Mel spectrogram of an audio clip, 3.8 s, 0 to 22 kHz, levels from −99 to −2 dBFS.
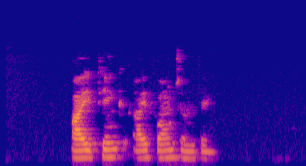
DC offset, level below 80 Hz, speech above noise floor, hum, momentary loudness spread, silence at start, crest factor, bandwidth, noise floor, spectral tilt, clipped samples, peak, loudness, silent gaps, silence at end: under 0.1%; -84 dBFS; 50 dB; none; 17 LU; 0.9 s; 24 dB; 7.6 kHz; -84 dBFS; -6.5 dB/octave; under 0.1%; -14 dBFS; -34 LUFS; none; 1.15 s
